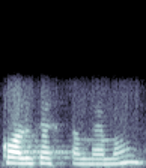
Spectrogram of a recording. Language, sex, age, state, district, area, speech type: Telugu, female, 18-30, Andhra Pradesh, Kakinada, urban, conversation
